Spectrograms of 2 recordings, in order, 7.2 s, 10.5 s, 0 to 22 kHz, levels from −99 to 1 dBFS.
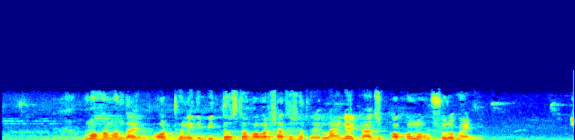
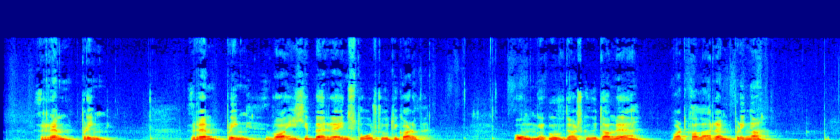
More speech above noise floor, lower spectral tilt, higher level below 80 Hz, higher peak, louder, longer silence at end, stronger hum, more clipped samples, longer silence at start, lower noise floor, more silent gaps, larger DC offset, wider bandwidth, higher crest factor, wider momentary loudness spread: second, 34 dB vs 38 dB; second, -5.5 dB/octave vs -8 dB/octave; second, -60 dBFS vs -54 dBFS; second, -6 dBFS vs -2 dBFS; second, -23 LUFS vs -19 LUFS; second, 0 s vs 0.15 s; neither; neither; second, 0.25 s vs 0.5 s; about the same, -56 dBFS vs -56 dBFS; neither; neither; second, 8.2 kHz vs 15.5 kHz; about the same, 18 dB vs 18 dB; about the same, 7 LU vs 9 LU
